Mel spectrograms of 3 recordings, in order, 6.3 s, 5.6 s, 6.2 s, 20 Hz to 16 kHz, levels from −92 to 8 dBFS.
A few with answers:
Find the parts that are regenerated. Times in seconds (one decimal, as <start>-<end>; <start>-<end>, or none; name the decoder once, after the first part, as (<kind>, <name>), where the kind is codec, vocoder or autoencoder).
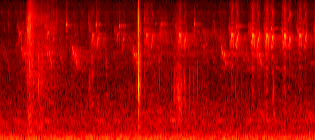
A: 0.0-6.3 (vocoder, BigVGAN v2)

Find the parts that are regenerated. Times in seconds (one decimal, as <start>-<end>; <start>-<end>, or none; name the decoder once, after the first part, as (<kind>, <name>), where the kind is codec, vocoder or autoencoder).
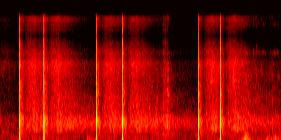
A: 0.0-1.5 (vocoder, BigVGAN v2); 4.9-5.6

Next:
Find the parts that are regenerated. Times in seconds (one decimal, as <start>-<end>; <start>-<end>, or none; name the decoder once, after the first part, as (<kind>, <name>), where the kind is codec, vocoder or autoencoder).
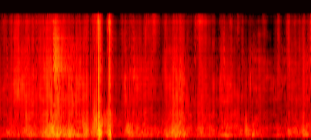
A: 0.0-6.2 (vocoder, BigVGAN v2)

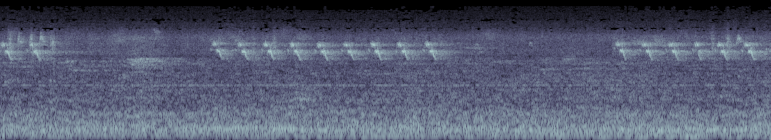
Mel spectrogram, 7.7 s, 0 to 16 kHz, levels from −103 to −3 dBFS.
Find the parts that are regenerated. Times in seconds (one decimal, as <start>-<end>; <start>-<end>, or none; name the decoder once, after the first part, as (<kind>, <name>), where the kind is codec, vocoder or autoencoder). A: 0.0-5.8 (vocoder, BigVGAN v2); 7.0-7.7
